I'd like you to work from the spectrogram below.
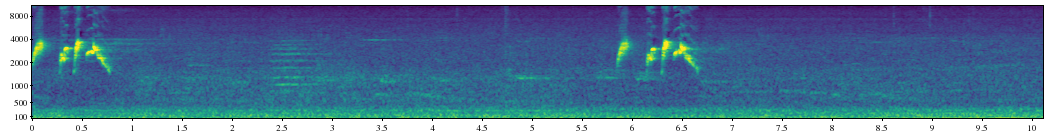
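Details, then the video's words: Two quick, tumbling phrases from a red-whiskered bulbul in Quang Nam, Vietnam, each a cluster of sweet rising and dropping notes, about six seconds apart with quiet background hiss between. "Vietnam bird is singing!越南广南戴帽鸟之歌"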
